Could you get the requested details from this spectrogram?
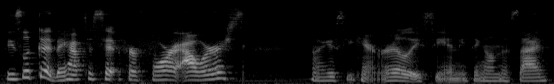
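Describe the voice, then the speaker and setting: A woman's voice: on the low side, normal speed, creaky, bright, forceful tone, roomy sound. A young woman hosting a casual cooking vlog, chatting upbeat to the camera in her home kitchen. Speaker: host.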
